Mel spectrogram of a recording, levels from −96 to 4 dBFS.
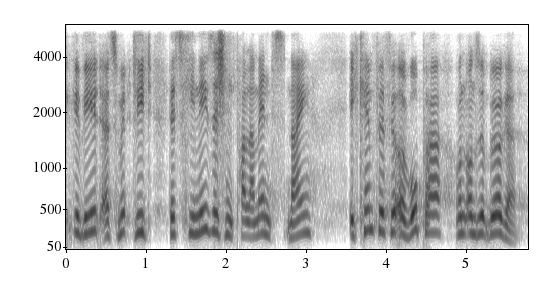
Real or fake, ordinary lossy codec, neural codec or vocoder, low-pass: fake; none; codec, 16 kHz in and 24 kHz out, 0.9 kbps, LongCat-Audio-Codec, four codebook decoder; 5.4 kHz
